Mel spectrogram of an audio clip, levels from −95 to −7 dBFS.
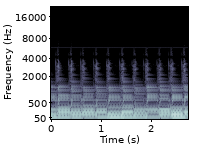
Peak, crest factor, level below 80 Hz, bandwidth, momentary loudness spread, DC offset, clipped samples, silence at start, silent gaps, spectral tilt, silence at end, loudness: -16 dBFS; 12 dB; -34 dBFS; 3.9 kHz; 5 LU; under 0.1%; under 0.1%; 0 s; none; -9.5 dB/octave; 0 s; -31 LUFS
